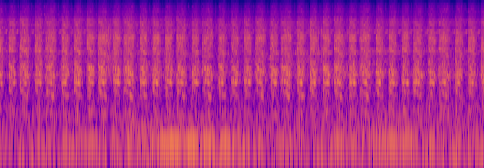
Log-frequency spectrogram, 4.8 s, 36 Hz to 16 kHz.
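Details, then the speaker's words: BMW E46 M3 during SMG-to-manual swap: steady starter churning about four beats a second for five seconds, engine never catches; crank no start, owner suspects battery needs charging. "sent me a video of the car starting, but I think it needs that charge."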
